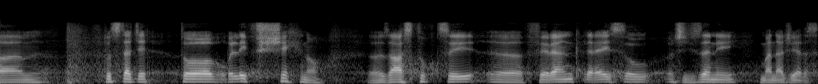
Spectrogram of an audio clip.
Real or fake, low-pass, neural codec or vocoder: fake; 7.2 kHz; codec, 16 kHz in and 24 kHz out, 0.9 kbps, LongCat-Audio-Codec, four codebook decoder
